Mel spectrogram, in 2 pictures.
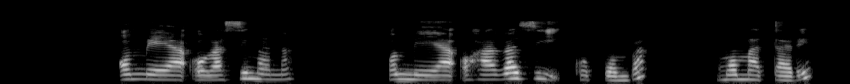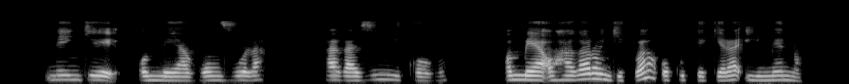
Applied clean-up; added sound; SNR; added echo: none; none; none; none.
